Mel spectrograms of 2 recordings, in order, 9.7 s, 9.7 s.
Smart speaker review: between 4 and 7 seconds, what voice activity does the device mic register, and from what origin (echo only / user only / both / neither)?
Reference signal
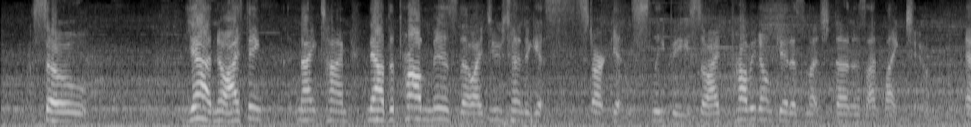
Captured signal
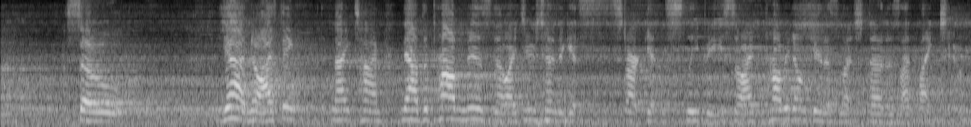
echo only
